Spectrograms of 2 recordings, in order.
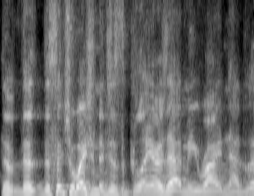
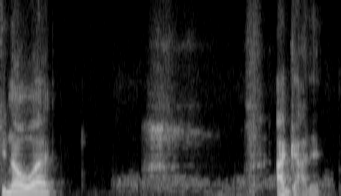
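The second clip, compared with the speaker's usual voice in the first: mock beaten-down, low, hushed, barely audible, utterly defeated; 5 semitones lower, 10 dB quieter than usual. Retelling a past moment of giving up, acting out utter defeat. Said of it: "In utter defeat".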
